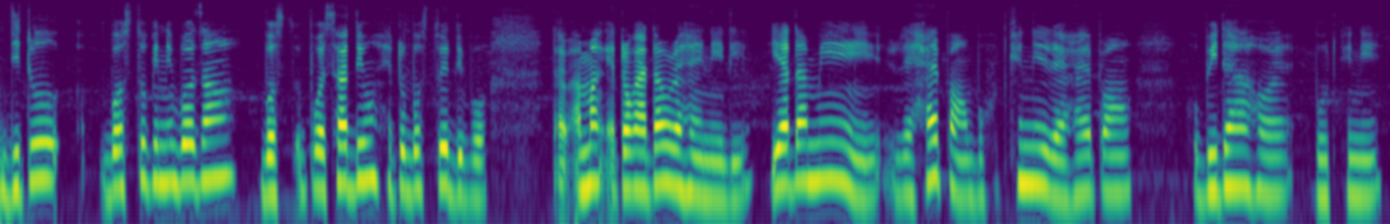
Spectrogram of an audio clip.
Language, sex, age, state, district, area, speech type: Assamese, female, 30-45, Assam, Charaideo, rural, spontaneous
